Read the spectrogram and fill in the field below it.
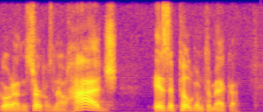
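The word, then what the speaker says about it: حج: Now, Hajj is a pilgrim to Mecca. Hag is the Egyptian pronunciation.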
